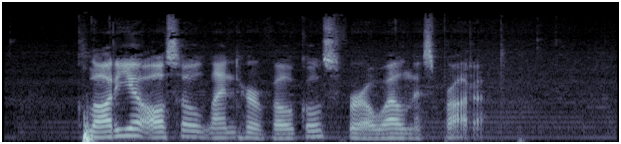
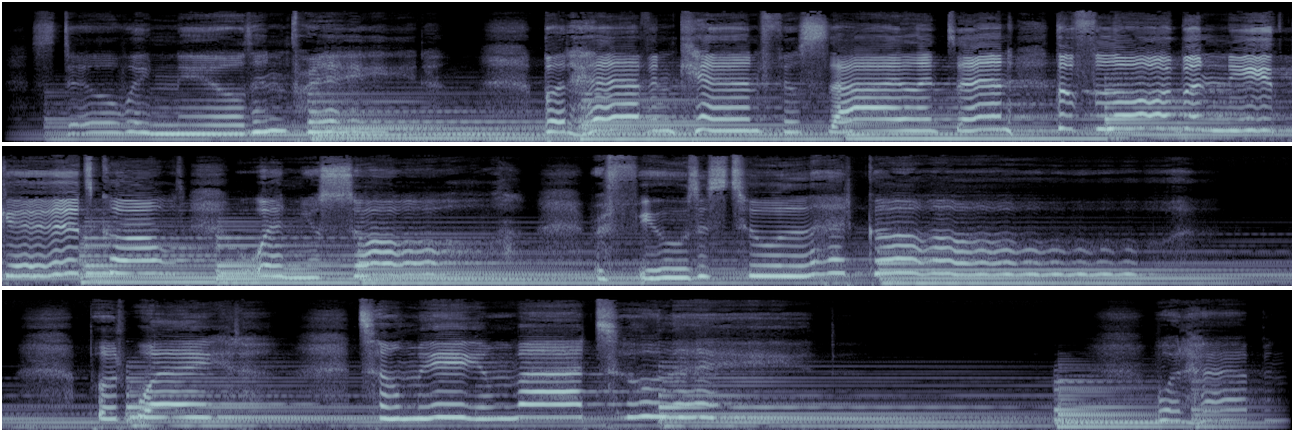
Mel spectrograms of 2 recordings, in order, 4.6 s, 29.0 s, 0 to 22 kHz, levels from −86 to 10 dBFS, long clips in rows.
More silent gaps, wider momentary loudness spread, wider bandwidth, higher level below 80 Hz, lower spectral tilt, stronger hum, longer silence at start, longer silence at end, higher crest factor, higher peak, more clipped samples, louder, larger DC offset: neither; second, 10 LU vs 15 LU; about the same, 15.5 kHz vs 17 kHz; first, -36 dBFS vs -46 dBFS; about the same, -4 dB/octave vs -4.5 dB/octave; neither; first, 0.6 s vs 0.25 s; first, 0.7 s vs 0.05 s; about the same, 20 dB vs 18 dB; about the same, -2 dBFS vs -2 dBFS; neither; about the same, -20 LUFS vs -18 LUFS; neither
